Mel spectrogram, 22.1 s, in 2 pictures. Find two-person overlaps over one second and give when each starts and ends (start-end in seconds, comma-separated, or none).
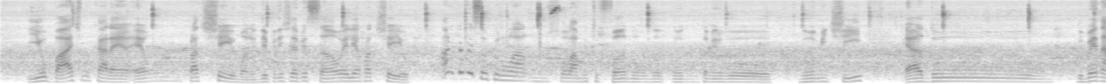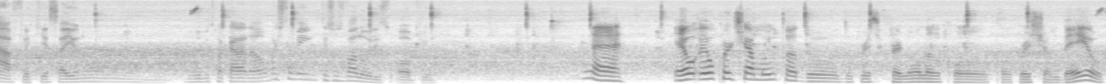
none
